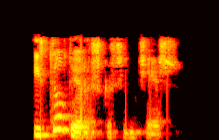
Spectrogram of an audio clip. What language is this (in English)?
Mari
